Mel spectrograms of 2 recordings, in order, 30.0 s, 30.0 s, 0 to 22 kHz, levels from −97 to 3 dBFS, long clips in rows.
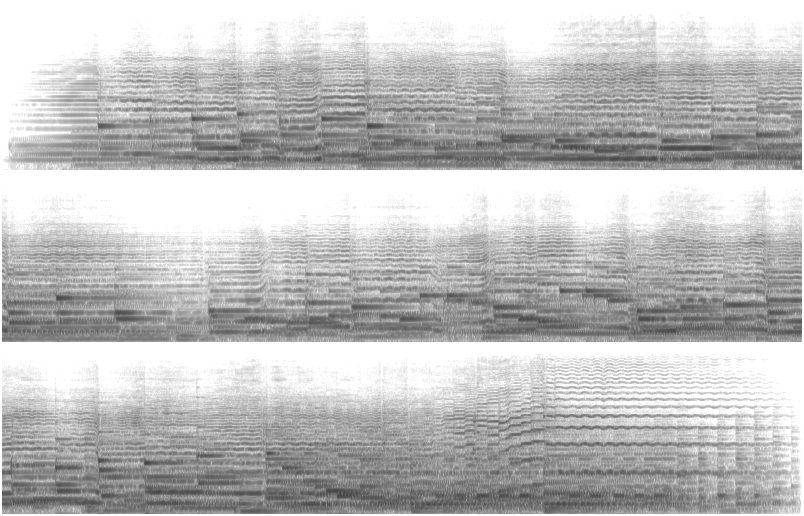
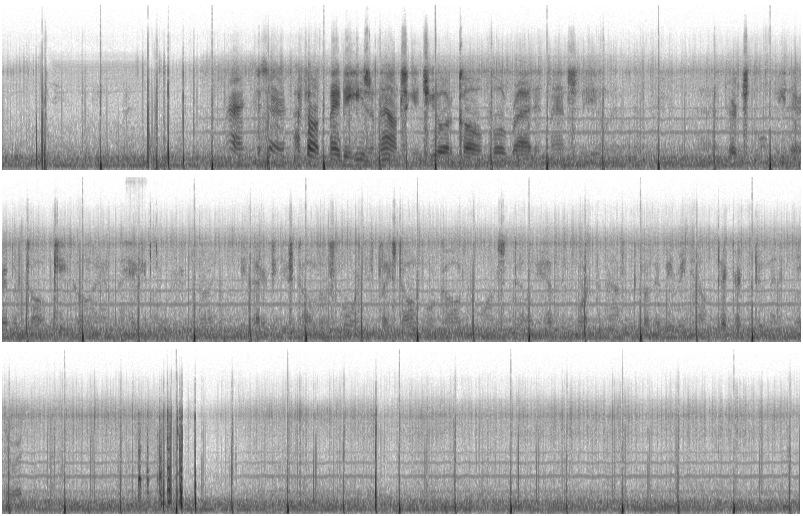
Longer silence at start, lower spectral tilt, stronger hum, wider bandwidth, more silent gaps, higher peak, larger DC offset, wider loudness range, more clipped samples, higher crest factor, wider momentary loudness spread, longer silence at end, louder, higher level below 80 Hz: first, 0.5 s vs 0 s; about the same, -6 dB/octave vs -6 dB/octave; neither; first, 15 kHz vs 12 kHz; neither; second, -16 dBFS vs 0 dBFS; neither; about the same, 6 LU vs 7 LU; neither; second, 14 dB vs 26 dB; second, 10 LU vs 13 LU; first, 0.25 s vs 0 s; second, -31 LUFS vs -27 LUFS; second, -56 dBFS vs -38 dBFS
